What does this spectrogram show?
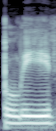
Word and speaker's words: Bleav: catch the rest on believe in lions and again that's spelled b l e a v so should be a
